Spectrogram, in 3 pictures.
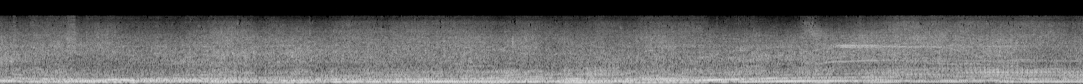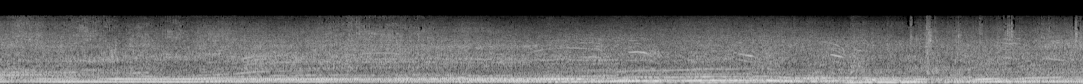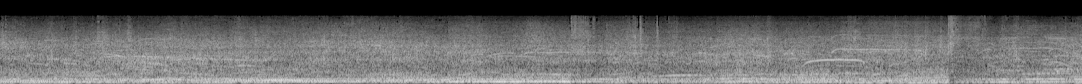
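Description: Engines of several compact demolition-derby cars revving on a dirt track, their pitches rising and falling and overlapping as the cars accelerate, back off and push against each other.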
